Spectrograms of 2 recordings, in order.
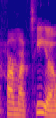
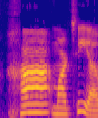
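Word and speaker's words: ἁμαρτία: then you're gonna be sounding off the Alpha just like you sounded off in the Greek word harm attea which means sin you just caught me there saying ha with an H that is because it is rough breathing okay so you have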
